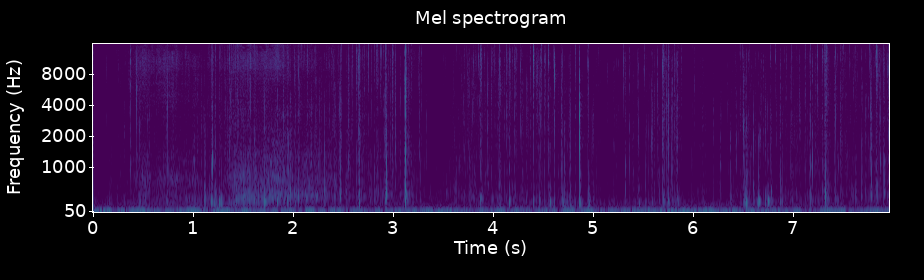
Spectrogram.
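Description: A pink tissue-paper honeycomb fan is crinkled and folded closed by fingertips close to the mic. Quiet, steady crackling and papery rustling runs throughout, with many sharp, bright crinkle ticks over a low, constant hum.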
